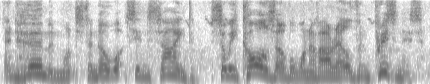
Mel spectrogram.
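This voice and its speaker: A man's voice: fairly high pitch, expressive, fairly quick, slight background noise, natural voice. An actor voicing a coarse, shaken male soldier. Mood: rattled. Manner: coarse, rattled. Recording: game audio under music.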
